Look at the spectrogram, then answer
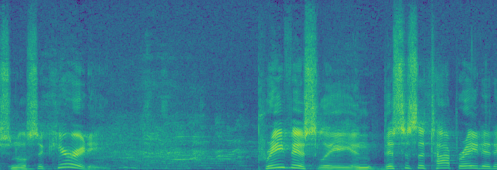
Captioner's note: audience laughing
